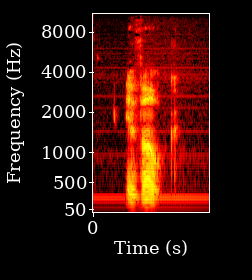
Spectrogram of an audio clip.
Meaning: 1. To call out; to draw out or bring forth 2. To cause the manifestation of something (emotion, picture, etc.) in someone's mind or imagination 3. To elicit a response
- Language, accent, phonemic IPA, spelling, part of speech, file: English, US, /ɪˈvoʊk/, evoke, verb, En-us-evoke.ogg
